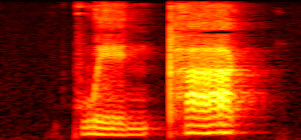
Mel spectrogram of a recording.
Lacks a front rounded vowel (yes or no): yes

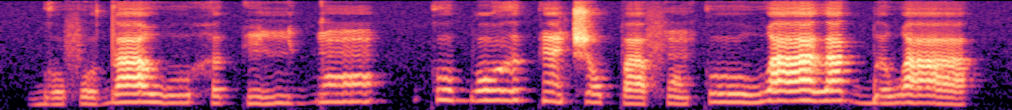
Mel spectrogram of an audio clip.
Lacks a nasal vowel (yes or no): no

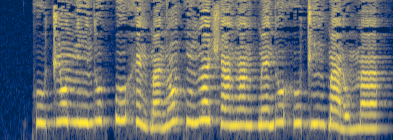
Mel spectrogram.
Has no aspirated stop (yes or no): yes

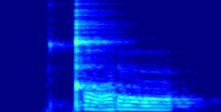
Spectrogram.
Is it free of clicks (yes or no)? no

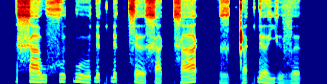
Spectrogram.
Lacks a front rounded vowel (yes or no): yes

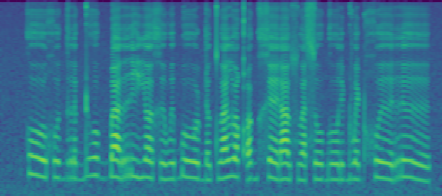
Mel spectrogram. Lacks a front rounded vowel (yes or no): yes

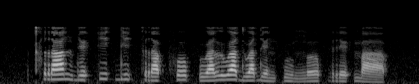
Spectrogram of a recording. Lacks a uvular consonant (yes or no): yes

